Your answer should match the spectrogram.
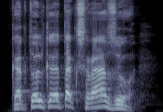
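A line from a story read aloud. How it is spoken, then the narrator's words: Cheerful reply. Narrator (Russian): весело отозвался речник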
